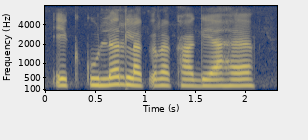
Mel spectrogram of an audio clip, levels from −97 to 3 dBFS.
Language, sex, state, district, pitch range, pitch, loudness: Hindi, female, Jharkhand, Palamu, 215-230 Hz, 220 Hz, -16 LUFS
